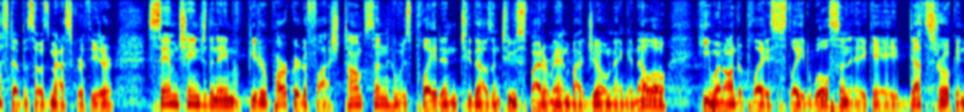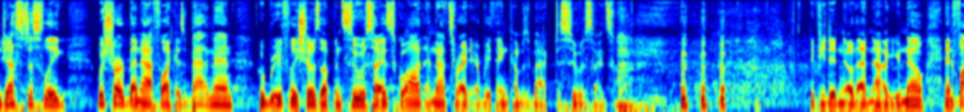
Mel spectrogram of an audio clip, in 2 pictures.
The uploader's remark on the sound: A full house at Chicago's Logan Center for the Arts. Live 2018 Wrap Party.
